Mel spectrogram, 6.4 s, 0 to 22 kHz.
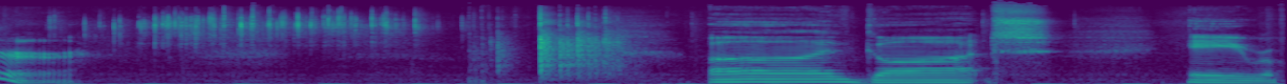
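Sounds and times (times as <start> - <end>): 
dice rattling in a shaker or hand: 0.0 - 3.6
speech: 3.6 - 5.1, 6.0 - 6.4.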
